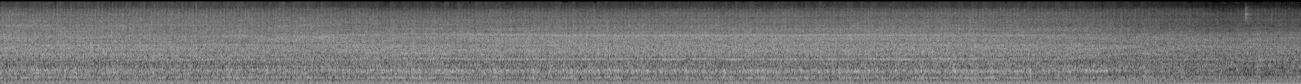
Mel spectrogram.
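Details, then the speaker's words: 409 engine: steady tick about three or four per second over running engine, changing with revs, not rods or pins; cause is a cracked drive belt with a chunk missing. "не шатуны не пальцы но звучит что-то вместе с двигателем и совпадает с оборотами то есть меняешь обороты меняется и амплитуда"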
